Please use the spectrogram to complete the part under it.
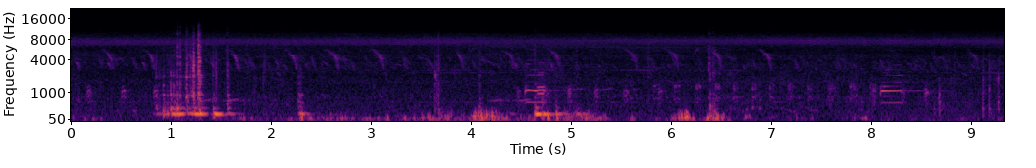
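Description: A plastic pipe knocks and thumps against a brick wall.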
